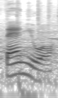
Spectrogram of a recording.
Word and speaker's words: Faneuil: how is it pronounced Faneuil like FanDuel but you remove the D ude just a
